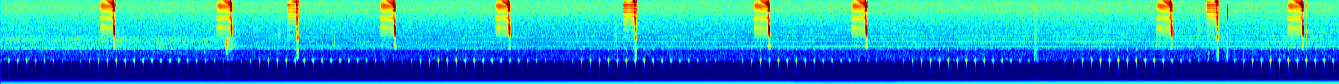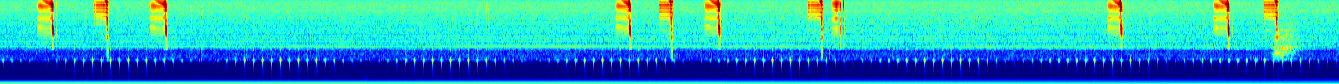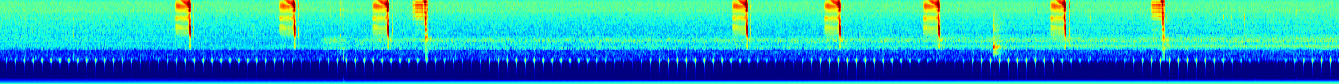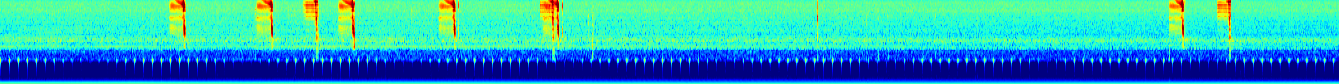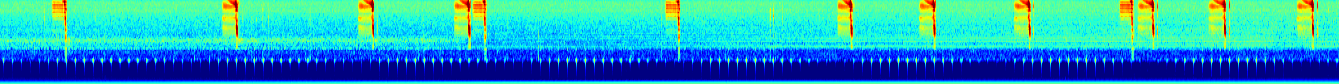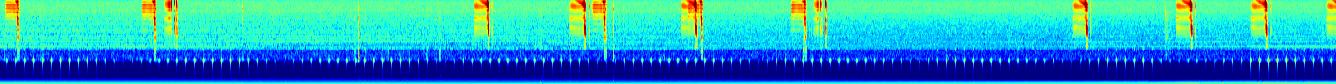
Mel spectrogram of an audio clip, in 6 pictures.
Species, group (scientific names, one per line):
Poecilimon elegans
Orthoptera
